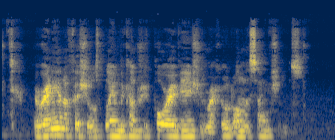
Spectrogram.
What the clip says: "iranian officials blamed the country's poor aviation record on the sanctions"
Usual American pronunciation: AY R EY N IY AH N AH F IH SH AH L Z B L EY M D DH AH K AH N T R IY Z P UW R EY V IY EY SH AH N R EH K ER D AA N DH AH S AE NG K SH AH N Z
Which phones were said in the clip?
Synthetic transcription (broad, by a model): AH R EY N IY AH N AH F IH SH AH L Z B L EY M DH AH K AH N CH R IY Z P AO R EY V IY EY SH AH N R EH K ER D N DH AH S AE NG K SH AH N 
